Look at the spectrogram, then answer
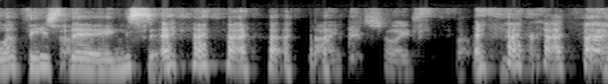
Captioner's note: laughter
